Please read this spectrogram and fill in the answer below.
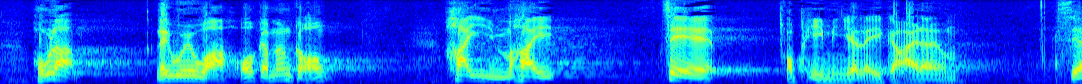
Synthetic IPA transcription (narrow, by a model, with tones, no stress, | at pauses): ho˨˥wlaː˧ | ne˨˧jwuː˨˧jwaː˨ʔɔ̰ː˨˧kɐ˨˧mjœː˨˥ŋkɔː˨˥ŋ | hɐ˨jm̩˨˩ɦɐ˨j | t͡sɛː˥˧˩ɔː˨˧pʰiː˧nmiː˨˩nkɛː˧lḛ˨˧jka̰ː˨˥jlɛː˥kɐ˨˧˦m | si˥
